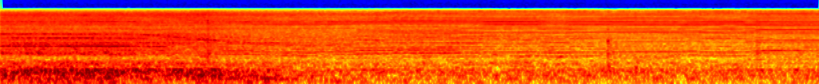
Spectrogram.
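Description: Small gas turbine engine of a radio-controlled helicopter running with a steady high whine. Its pitch drops about three seconds in, holds, and rises slightly near the end.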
